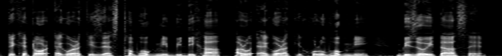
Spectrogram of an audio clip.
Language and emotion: Assamese, neutral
